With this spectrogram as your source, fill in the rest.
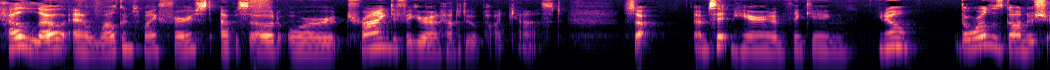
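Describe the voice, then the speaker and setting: Somewhat breathy woman speaking at a moderate pace with ordinary pitch variation. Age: 20s. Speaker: podcaster, hospitality business founder. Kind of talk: personal monologue.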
